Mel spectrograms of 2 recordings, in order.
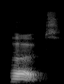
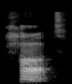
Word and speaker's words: heart: So hurt is not the correct word pronunciation for this word, but it is heart.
